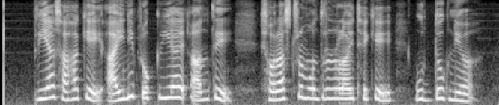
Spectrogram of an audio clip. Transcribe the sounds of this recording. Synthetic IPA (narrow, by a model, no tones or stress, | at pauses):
pɾijaʃaɦakeajnipɾokɾijaeʔa̰nt̪eʃɔɾaʃʈɾomɔnt̪ɾonalɔet̪ʰeke | ud̪ːoɡneoa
